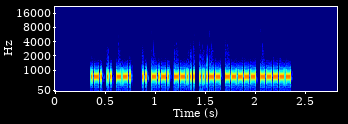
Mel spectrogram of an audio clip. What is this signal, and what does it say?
Morse code, heard as a keyed tone, about 79 wpm, 700 Hz. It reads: RIG IC7300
